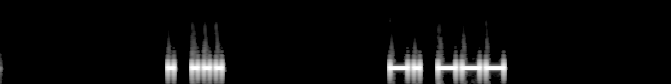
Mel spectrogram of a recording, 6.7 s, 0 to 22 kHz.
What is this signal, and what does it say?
Morse code, heard as a keyed tone, about 20 wpm, 700 Hz. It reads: ES NO
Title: Common QSO Phrases - 4x Word-Spacing - 20wpm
